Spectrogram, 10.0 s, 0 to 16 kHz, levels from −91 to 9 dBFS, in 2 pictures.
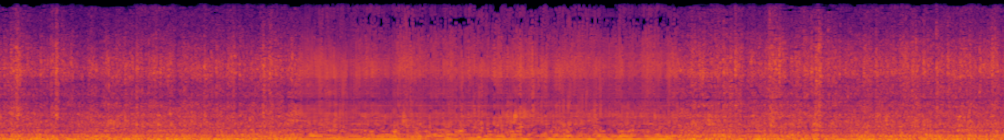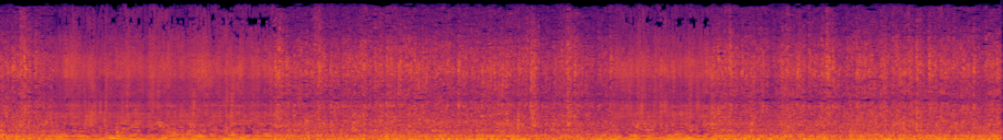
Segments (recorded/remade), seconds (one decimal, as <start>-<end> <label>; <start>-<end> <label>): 0.0-1.5 recorded; 1.5-3.4 remade; 3.4-5.3 recorded; 5.3-6.4 remade; 6.4-8.1 recorded; 8.1-8.6 remade; 8.6-10.0 recorded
